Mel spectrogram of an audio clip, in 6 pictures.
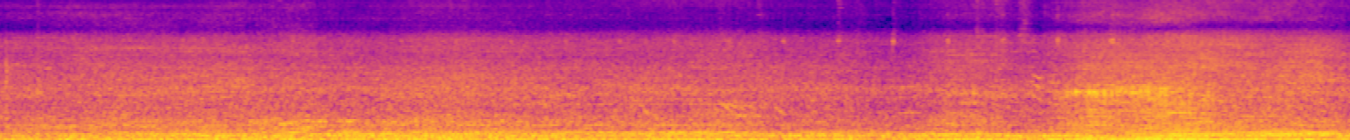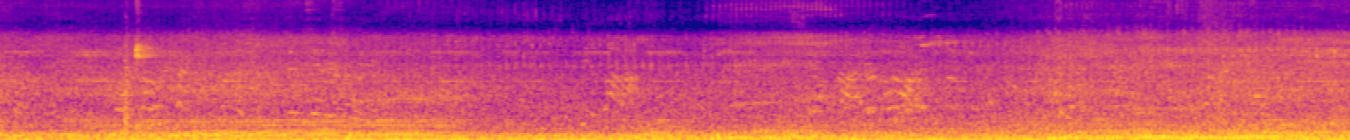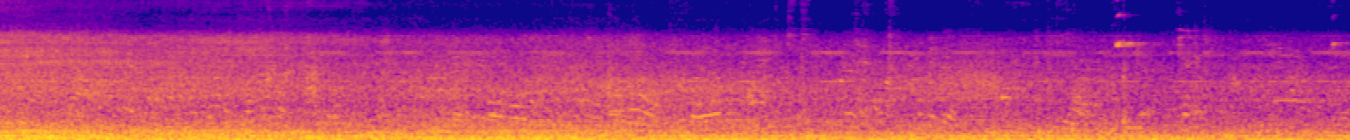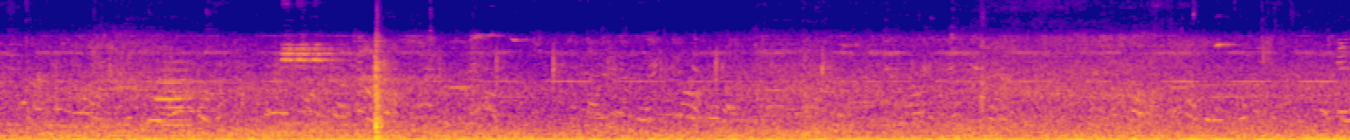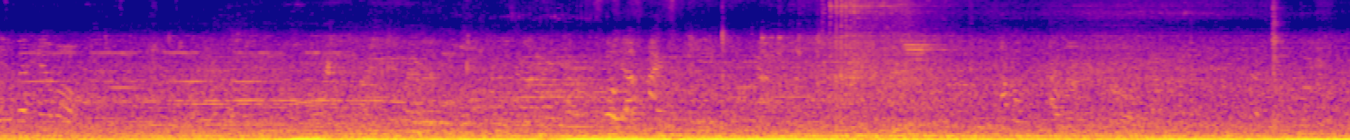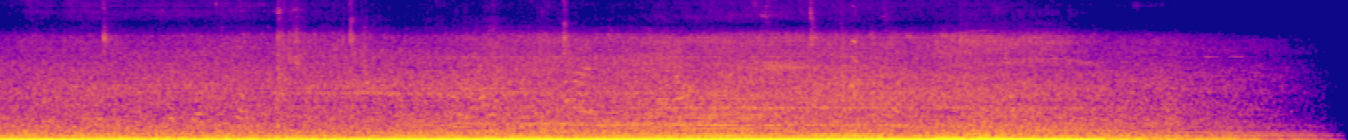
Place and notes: Traditional market, In the market entrance area, Traffic sound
